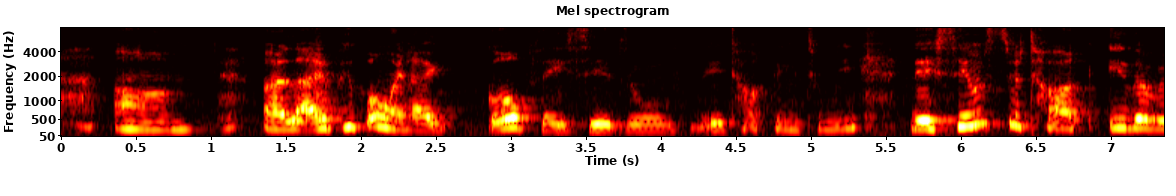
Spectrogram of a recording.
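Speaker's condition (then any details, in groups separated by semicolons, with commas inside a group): Cerebral palsy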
